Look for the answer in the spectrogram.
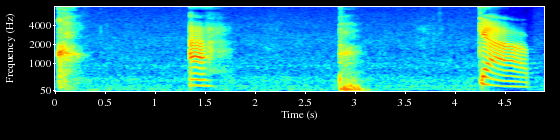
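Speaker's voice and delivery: k, a, p, then blended into cap; sounding out words. Shown as a demonstration. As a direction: say each letter sound with pauses, then blend. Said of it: "Let's practice and blend the sounds".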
